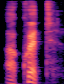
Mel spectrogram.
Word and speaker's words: acquit: Quý vị nghe ba chữ acquit, acquire và acquaintance có một điểm chung giống nhau. Đó là gì? Quý vị có trả lời là âm si câm. The si is silent. Động từ acquit là tha bổng.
